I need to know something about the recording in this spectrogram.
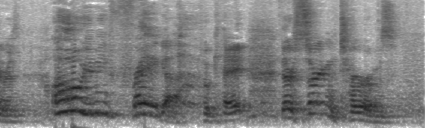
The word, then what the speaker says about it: Frege: guy and eventually I was Oh you mean fragga okay there are certain terms in and especially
